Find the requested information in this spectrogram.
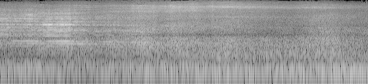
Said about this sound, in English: a Spirit airplane just drove by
